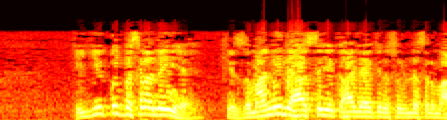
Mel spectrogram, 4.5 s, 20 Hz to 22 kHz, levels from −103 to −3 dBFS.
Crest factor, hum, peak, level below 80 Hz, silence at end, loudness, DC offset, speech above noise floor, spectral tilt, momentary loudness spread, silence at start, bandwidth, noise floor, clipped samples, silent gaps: 10 dB; none; 0 dBFS; -42 dBFS; 0 s; -10 LUFS; under 0.1%; 32 dB; -5.5 dB/octave; 13 LU; 0.75 s; 8.8 kHz; -41 dBFS; under 0.1%; none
